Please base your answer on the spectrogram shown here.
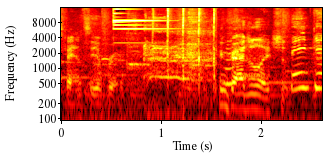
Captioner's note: clapping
